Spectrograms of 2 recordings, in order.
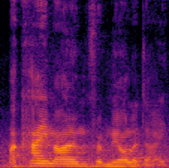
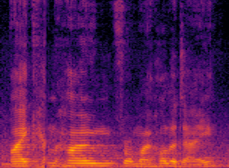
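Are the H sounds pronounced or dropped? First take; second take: dropped; pronounced. First: The H sounds are dropped entirely. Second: The H sounds are pronounced clearly.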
